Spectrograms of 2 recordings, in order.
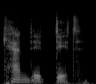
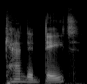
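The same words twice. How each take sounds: First: The final vowel is reduced and lazy. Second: The final vowel is full and clear. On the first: The speaker calls it right. "it's more candidate" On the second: The speaker calls it wrong. "It's not really candidate"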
